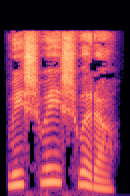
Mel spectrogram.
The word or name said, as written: ವಿಶ್ವೇಶ್ವರ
